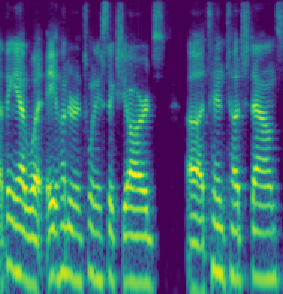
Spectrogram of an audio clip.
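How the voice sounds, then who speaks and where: A man speaks at medium pitch against a quiet background. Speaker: sports podcast co-host. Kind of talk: casual chat. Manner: animated.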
